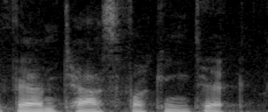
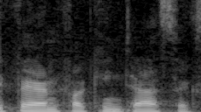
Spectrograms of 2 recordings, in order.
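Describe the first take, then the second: First: "fantas-fucking-tick" with the swear put too late in the word; wrong infix placement. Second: "fan-fucking-tastic" with the swear right after fan; right infix placement. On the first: Lecturer showing the class the wrong infix, with the swear put too late. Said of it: "That, that's not how you say it". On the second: Lecturer showing the class the correct infix, with the swear right after fan. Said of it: "so that's how you say it". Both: Shown as a demonstration.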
